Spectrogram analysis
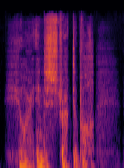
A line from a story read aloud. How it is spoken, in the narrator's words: she mumbled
